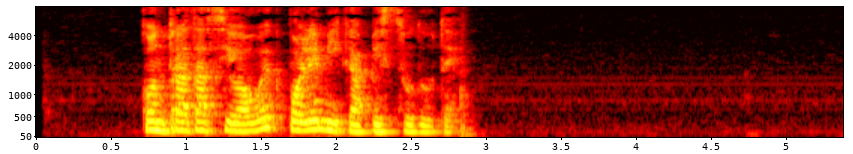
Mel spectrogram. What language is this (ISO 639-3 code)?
eus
